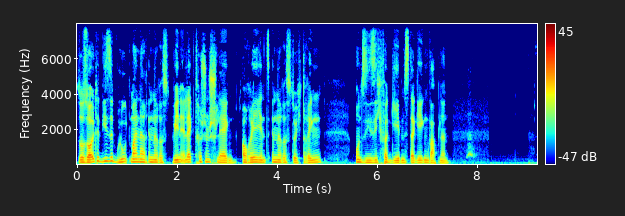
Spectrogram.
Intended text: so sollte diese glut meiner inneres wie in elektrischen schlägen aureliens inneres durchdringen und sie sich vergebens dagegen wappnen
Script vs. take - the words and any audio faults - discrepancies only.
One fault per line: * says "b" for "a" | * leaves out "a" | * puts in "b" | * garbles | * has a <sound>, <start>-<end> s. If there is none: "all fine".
* has a bark, 7.8-8.1 s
